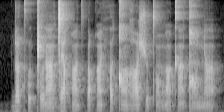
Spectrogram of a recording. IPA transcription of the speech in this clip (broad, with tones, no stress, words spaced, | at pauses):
ɖʌ˦t̪ʰʊ˨ǁʊ˨ ɾã˦ǀɛ˦ qã˨ t͡sʼʊ˨qɛ̃˨ hʌ˦ǃɑ̃˨ʁɑ˨ ʃʊ˨tʼɔ̃˨ŋɑ̃˦kʼã˨ ǃɔ̃˨ɲã˨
